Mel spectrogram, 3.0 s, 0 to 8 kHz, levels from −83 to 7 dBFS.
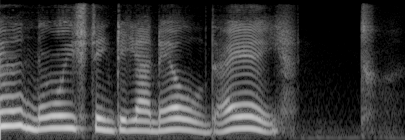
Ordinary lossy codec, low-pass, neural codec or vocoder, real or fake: none; 7.2 kHz; codec, 16 kHz, 0.5 kbps, FunCodec, trained on LibriTTS, 25 frames a second; fake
